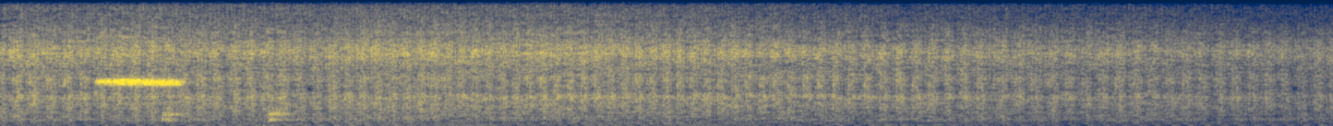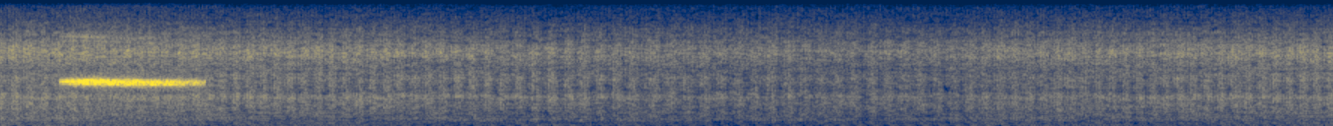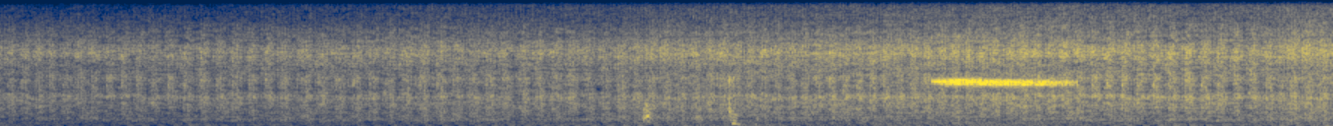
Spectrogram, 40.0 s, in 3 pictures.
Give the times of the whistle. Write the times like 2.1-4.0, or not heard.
0.9-1.9, 13.9-15.4, 36.0-37.5.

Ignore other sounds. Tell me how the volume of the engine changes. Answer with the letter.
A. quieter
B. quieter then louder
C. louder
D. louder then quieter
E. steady
B.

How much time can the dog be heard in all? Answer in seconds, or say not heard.
3 s.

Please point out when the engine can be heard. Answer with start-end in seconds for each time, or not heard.
0.0-39.9.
